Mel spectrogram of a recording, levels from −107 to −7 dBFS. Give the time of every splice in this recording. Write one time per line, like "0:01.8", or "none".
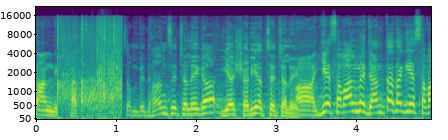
0:01.0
